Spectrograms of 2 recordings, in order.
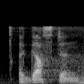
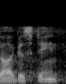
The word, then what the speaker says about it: Augustine: Augustine, whom we often quote, sometimes pronounced Augustine, had a mistress.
